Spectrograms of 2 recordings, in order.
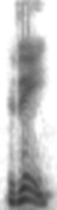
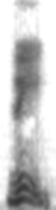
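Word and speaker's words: ر: Roll r if possible but if facing issue just let it simple for right now. Rey. Rey.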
